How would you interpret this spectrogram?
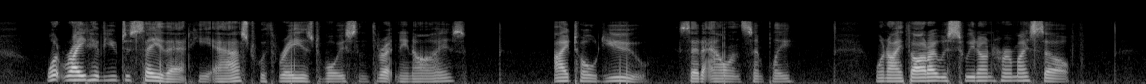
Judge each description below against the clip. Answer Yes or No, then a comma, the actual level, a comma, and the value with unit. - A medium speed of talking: Yes, average, 155 wpm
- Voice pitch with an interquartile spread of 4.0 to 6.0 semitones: Yes, average, 4.3 semitones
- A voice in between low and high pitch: Yes, medium, 145 Hz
